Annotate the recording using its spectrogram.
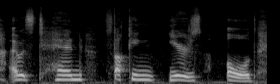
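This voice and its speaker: A woman's fairly high voice carries vocal fry. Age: 30s. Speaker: podcast host. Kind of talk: casual chat. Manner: halting.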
